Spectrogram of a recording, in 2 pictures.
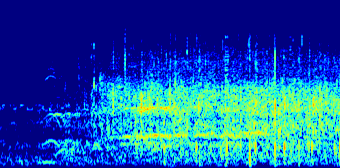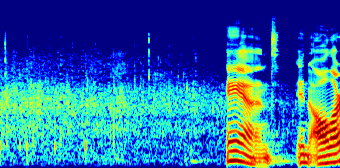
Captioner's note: audience clapping and cheering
